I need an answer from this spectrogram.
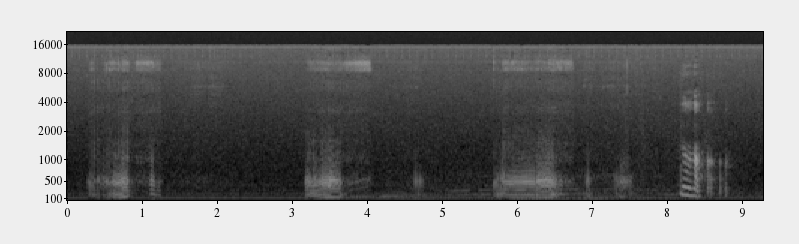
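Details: A very tired bulldog puppy asleep and snoring; quiet, rasping snores come about every two and a half seconds over a steady low hum.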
